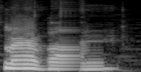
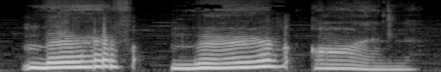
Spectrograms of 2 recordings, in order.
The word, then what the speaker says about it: Mervon: Yeah, it's Mervon. That's the pronunciation. The pronunciation. Mervon.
